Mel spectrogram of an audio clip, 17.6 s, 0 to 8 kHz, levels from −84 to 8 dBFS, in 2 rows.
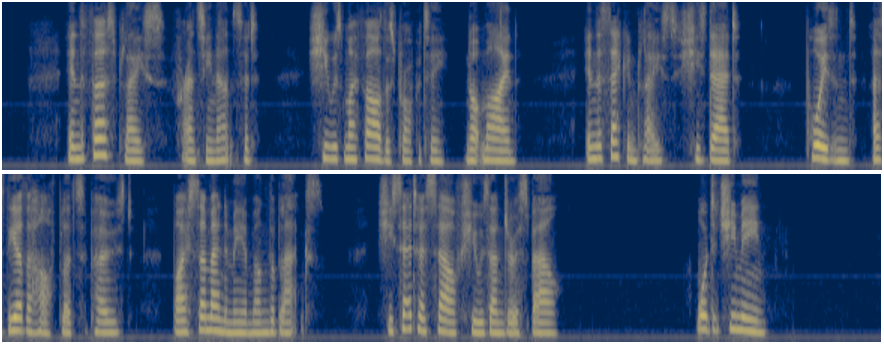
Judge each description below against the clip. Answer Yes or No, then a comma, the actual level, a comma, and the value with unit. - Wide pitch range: No, average, 2.8 semitones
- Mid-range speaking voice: No, high, 195 Hz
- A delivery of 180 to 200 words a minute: No, average, 150 wpm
